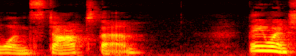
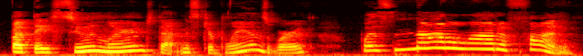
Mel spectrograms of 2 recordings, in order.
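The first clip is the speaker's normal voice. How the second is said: plain reading voice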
